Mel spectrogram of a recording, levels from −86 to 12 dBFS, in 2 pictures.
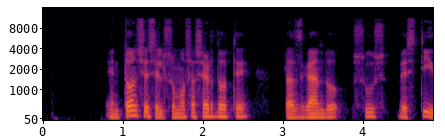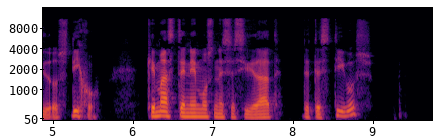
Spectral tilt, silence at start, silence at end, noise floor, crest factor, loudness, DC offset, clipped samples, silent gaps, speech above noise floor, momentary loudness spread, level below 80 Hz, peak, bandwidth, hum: -6.5 dB/octave; 0.8 s; 0.8 s; -80 dBFS; 22 dB; -25 LUFS; under 0.1%; under 0.1%; none; 56 dB; 11 LU; -54 dBFS; -4 dBFS; 11.5 kHz; none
